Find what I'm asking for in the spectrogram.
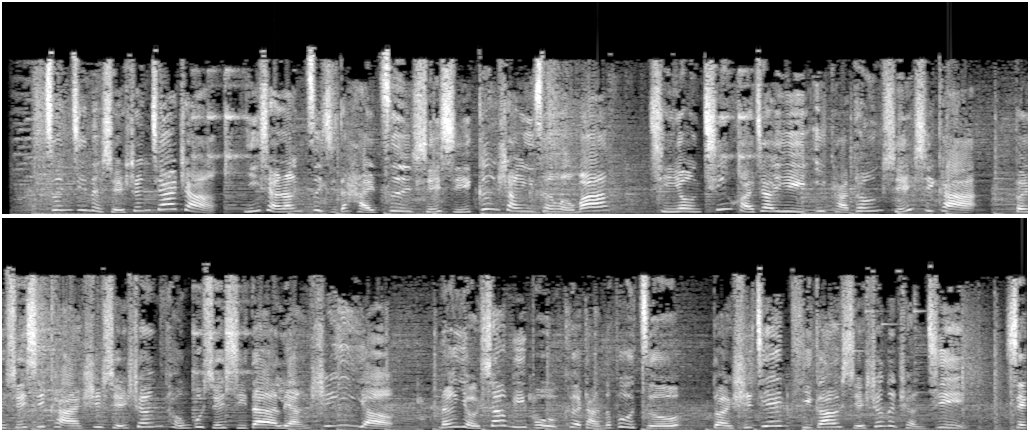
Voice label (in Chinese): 女72 广告 一卡通学习卡, 国语女声配音 年轻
